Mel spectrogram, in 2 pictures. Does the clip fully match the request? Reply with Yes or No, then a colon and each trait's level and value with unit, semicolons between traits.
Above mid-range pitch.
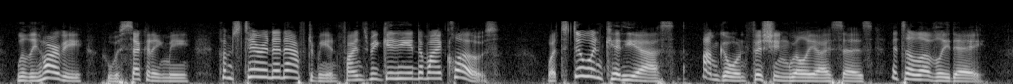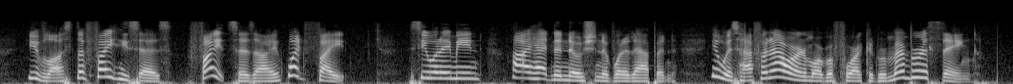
Yes: high, 205 Hz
